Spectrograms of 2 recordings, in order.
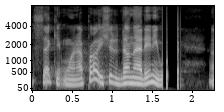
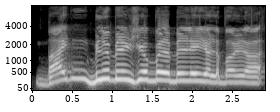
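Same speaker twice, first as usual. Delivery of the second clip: high, loud mock babble; babbling gibberish; 6 semitones higher, 7 dB louder, slower than usual. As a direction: garble it into loud nonsense syllables. Garbles a name into loud gibberish.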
